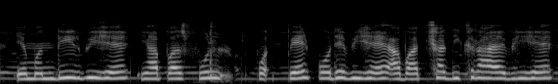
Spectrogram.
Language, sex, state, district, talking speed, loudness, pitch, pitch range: Hindi, male, Chhattisgarh, Sarguja, 170 wpm, -25 LUFS, 280 Hz, 260-290 Hz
